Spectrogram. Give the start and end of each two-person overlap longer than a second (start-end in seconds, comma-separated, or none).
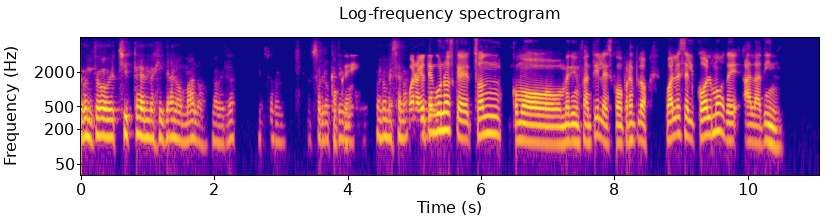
none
